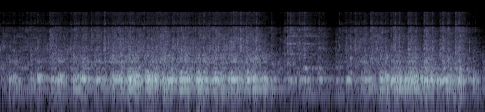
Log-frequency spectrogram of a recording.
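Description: Wire whisk beating eggs, sugar and corn flour in a glass bowl: rapid, continuous scraping and ticking of the wires against the glass, over a steady low hum.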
